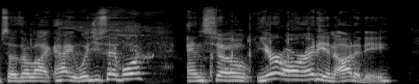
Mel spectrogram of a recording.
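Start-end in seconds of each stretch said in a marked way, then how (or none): 0.5-1.4 put-on local American accent, pitched up. Recalling first arriving in the States, imitating how locals talked. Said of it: "they're they're talking like this all the time".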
